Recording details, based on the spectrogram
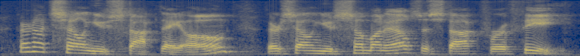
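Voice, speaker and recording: Room echo is audible as a man speaks at a fairly slow pace and a fairly high pitch. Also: very even loudness. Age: 70s. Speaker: real estate instructor. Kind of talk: classroom lecture. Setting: classroom. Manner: conversational, frequent 'okay?' and 'see?'.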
